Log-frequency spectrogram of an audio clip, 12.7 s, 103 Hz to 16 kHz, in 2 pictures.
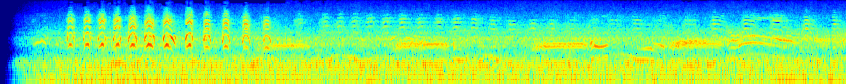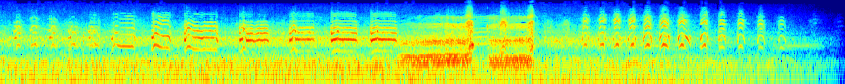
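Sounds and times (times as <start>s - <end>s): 
birds calling in a colony: 0.2s - 12.6s.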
